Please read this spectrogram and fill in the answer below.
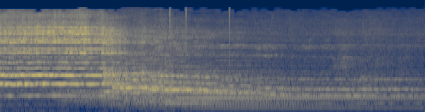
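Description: Woman singing flamenco, holding one long loud sung note with her guitarist's accompaniment; about a second in the note ends and the guitar's strings ring on, fading away.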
